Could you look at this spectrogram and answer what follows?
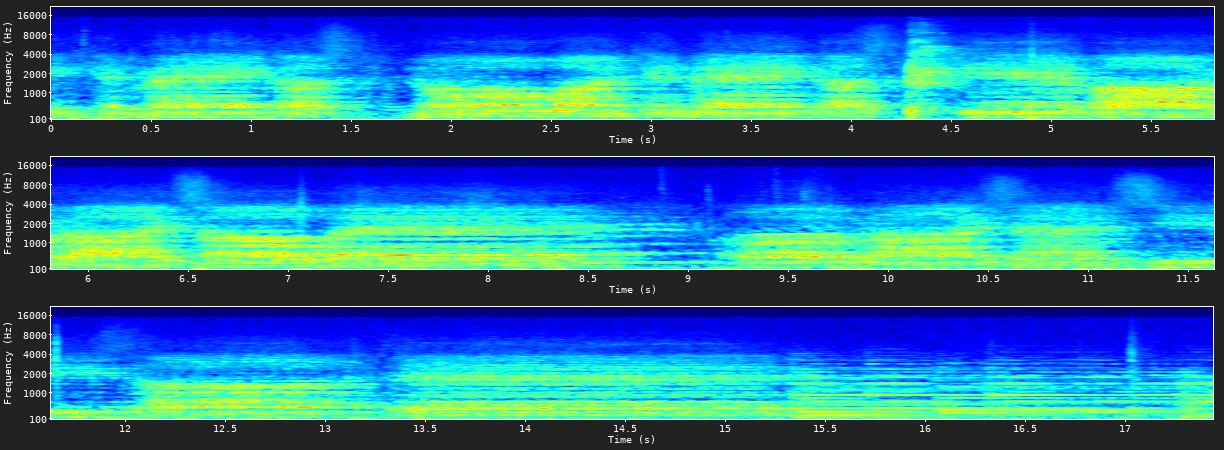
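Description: Large men's choir singing in harmony, with brief breaks between phrases; near the end the voices settle into steadier held notes.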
